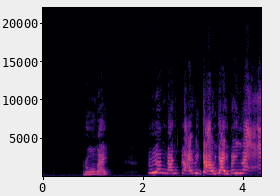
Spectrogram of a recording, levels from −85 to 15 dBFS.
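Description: Speech with generation loss throughout: swirly, hollow and smeared attacks beyond what one Opus-like pass near 48 kbit/s would cause, likely from about four re-encodes.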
